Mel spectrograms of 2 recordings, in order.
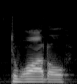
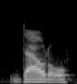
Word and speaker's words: Dowdle: Dak Prescott gets a pass to, I forget how to say this guy's name, Dwaddle. I'm going to go with Dwaddle. Dowdle. Yeah, Dowdle.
